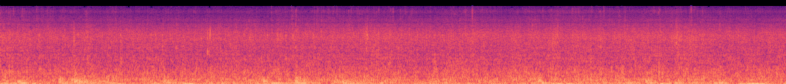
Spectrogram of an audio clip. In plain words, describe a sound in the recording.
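A wooden boat crashes through rough waves, with water splashing against the hull.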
